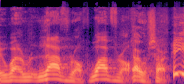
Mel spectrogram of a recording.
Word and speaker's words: Lavrov: with mr ra lavrov now i'm pronouncing the russian way lavrov wavrock oh sorry he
